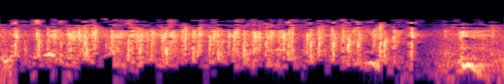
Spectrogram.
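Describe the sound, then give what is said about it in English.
Audience applause welcoming a warm-up speaker at a Tulare County gathering: dense, steady clapping from many hands that holds throughout, sounding thin and muffled, with a brief dip near the end. “let's give a rousing Tulare County welcome to our warm-up speaker, Brad.”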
